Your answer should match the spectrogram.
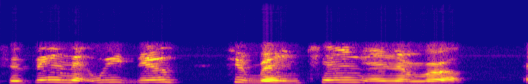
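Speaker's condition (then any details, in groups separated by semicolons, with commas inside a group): Cerebral palsy; from birth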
